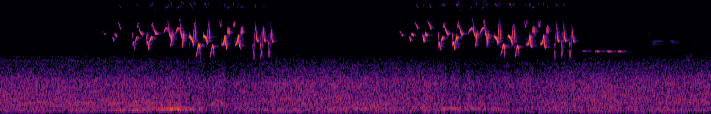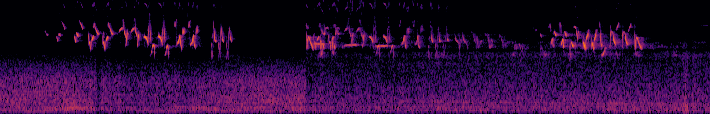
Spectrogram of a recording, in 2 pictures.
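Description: Male indigo bunting singing: about five bouts, each about three seconds of quick, high, paired notes, with pauses between them. A steady hiss runs underneath.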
